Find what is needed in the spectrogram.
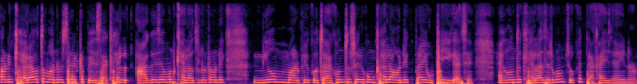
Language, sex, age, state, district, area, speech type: Bengali, female, 18-30, West Bengal, Jalpaiguri, rural, spontaneous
